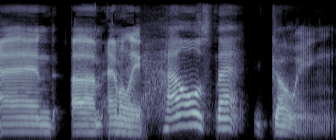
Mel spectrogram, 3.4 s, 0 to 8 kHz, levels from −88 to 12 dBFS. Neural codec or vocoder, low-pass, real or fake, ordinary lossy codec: codec, 44.1 kHz, 7.8 kbps, Pupu-Codec; 7.2 kHz; fake; AAC, 32 kbps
